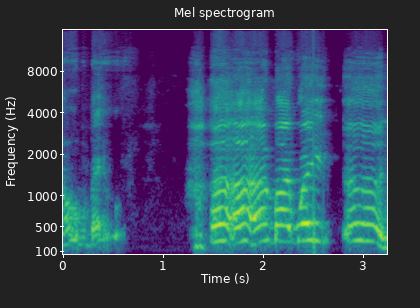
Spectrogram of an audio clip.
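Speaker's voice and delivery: high mock blubbering, broken by sobs; imitated sobbing wife. Wife crying to husband about her weight, mock sobbing.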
